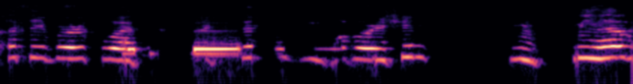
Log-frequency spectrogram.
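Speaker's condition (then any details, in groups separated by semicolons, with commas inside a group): Cerebral palsy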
